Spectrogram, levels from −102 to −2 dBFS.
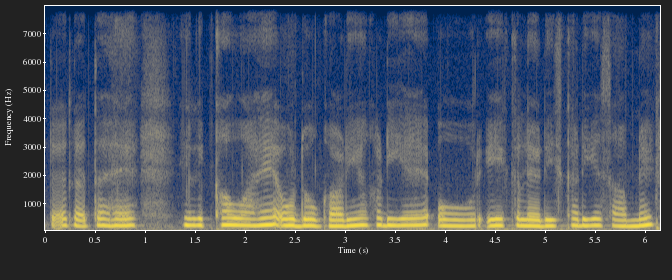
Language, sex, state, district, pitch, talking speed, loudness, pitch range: Hindi, female, Rajasthan, Jaipur, 225 Hz, 165 wpm, -12 LUFS, 215-235 Hz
